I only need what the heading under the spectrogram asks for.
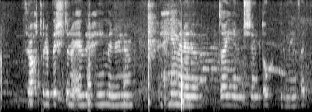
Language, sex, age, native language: Icelandic, male, 12, Icelandic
